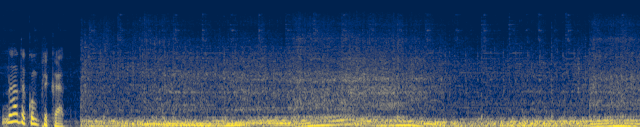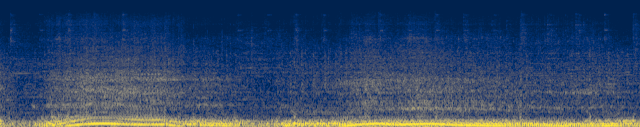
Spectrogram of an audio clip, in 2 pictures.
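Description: An off-road vehicle's engine revs up and down as it crawls over rough ground.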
